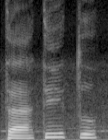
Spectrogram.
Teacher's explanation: ujung lidah bertemu dengan gigi seri bagian atas · sifat yang melekat pada huruf ta itu Hames nafasnya mengalir Jadi kalau dimatikan pun tetap mengalir itu yang paling jelasnya kita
